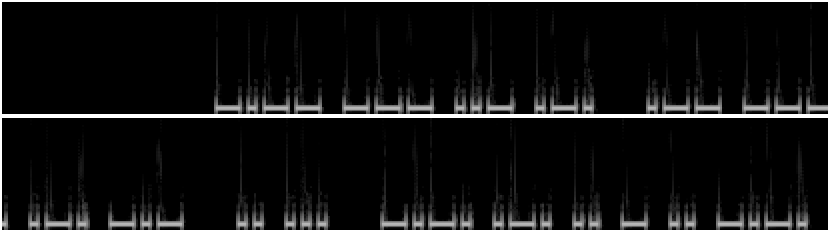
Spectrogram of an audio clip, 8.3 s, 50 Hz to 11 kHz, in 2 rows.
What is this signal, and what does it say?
Morse code, heard as a keyed tone, about 30 wpm, 700 Hz. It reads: YOUR WORK IS CRITIC
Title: Sentences from Top 1100 Words 30wpm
